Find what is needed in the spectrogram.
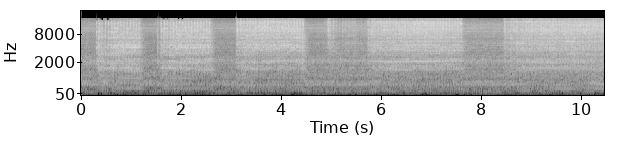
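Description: A gouge cutting a small wood blank spinning on a lathe, truing up its bandsawn, not-quite-round edge: about six cutting passes of one to two seconds each, with short breaks between them, over the steady hum of the lathe.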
